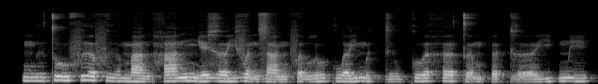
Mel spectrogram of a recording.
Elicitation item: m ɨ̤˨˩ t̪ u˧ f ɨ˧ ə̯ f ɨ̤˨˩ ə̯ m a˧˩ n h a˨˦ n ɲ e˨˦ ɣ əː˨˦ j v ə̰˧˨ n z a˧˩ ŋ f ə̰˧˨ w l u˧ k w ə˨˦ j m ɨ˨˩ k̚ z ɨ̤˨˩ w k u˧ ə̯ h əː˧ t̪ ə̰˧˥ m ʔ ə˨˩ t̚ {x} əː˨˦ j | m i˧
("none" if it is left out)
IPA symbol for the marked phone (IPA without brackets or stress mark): ɣ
